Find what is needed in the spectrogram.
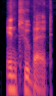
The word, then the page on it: intubate: American English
